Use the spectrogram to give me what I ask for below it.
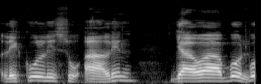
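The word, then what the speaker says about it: لكل سؤال جواب: Itu saya bacanya saya salah. Likulli Su'alun, ya Allah. Yang betul Likulli Su'alin Jawabin. Yang betul adalah Likulli Su'alin Jawabun.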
